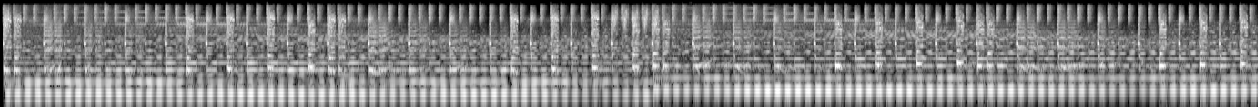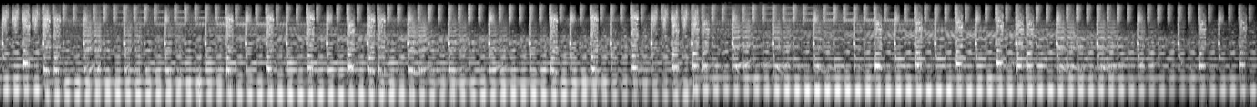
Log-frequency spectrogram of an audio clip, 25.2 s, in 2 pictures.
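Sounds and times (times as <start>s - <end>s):
thinking time music: 0.0s - 25.1s.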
